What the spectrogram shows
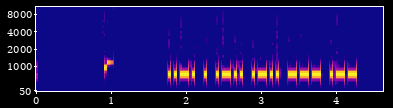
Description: Morse code, heard as a keyed tone, about 32 wpm, 700 Hz. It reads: FELLOW
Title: Sets of 5 Words Encore - New Word Drill - 30wpm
